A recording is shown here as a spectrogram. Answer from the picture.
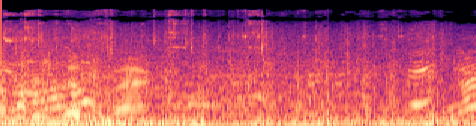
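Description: Footsteps of a crowd of walkers on asphalt, mixed with their overlapping chatter.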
